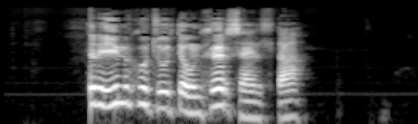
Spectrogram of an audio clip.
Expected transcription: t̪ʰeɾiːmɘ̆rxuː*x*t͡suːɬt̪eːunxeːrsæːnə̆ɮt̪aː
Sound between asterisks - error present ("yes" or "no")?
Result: yes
